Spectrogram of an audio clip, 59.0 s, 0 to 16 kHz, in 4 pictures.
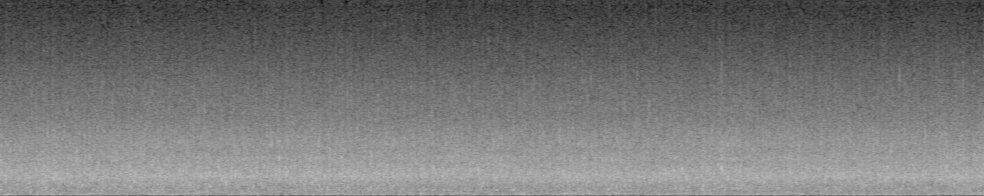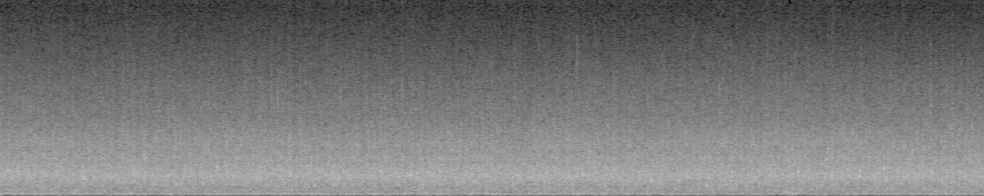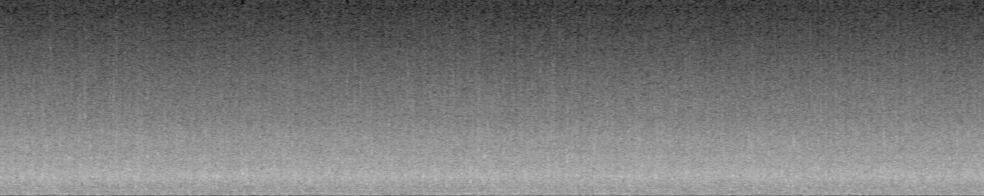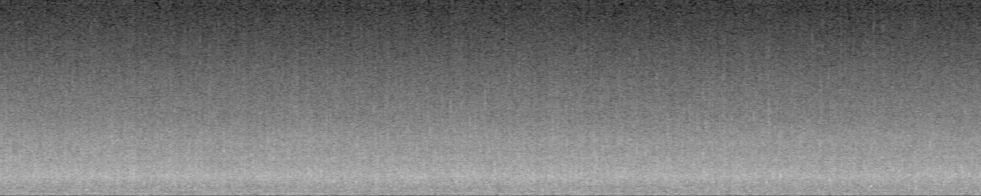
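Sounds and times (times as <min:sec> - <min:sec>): river water flowing over rocks: 0:00.0 - 0:59.0.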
